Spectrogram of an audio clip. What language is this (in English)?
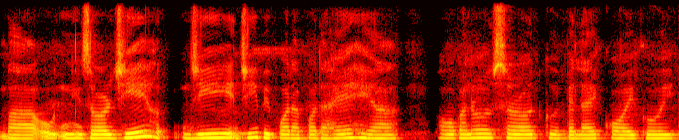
Assamese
